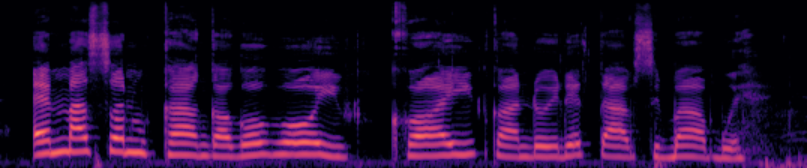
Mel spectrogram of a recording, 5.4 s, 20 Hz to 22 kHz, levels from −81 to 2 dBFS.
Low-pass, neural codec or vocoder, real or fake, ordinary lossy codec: none; vocoder, 44.1 kHz, 128 mel bands every 512 samples, BigVGAN v2; fake; none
